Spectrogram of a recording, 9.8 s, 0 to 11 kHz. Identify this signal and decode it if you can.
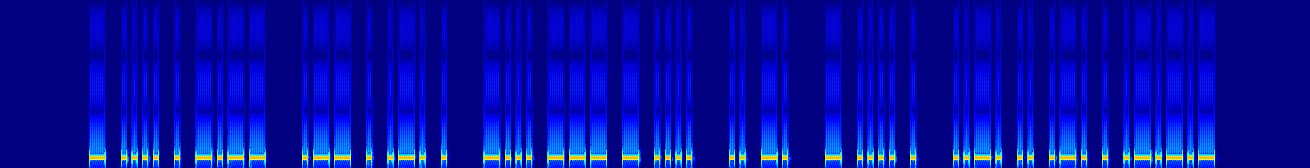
Morse code, heard as a keyed tone, about 30 wpm, 700 Hz. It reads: THEY WERE BOTH IN THE FIRE.
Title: Sentences from Top 1000 Words - Review Part 1 - 30wpm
